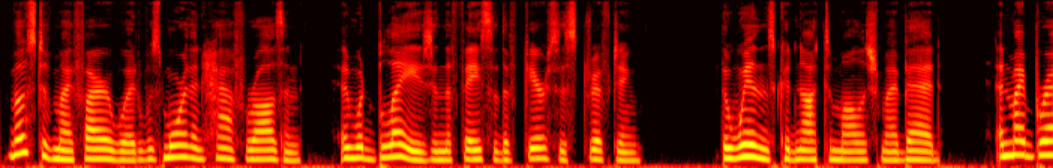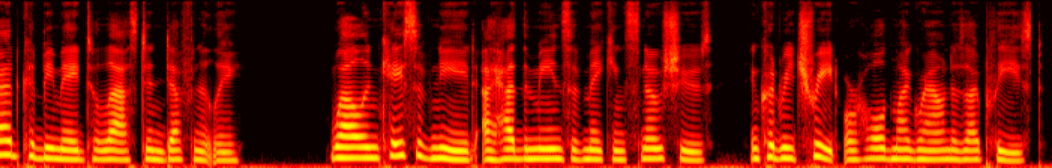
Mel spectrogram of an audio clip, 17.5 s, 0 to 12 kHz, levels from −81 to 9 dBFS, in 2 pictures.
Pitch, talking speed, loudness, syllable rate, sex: 195 Hz, 195 wpm, -19 LUFS, 5.1 syllables/s, female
